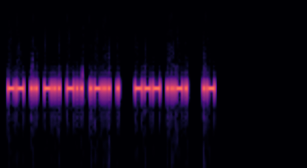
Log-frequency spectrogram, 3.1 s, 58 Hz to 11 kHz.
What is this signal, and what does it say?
Morse code, heard as a keyed tone, about 53 wpm, 700 Hz. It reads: MIDDLE OF A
